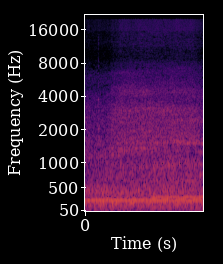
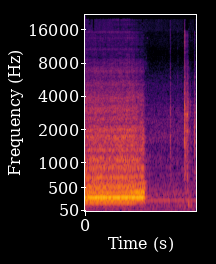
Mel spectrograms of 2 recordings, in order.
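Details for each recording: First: 2005 Audi A8 sunroof wind deflector motor after fix: paper wedged between motor and brace to take up tolerance; smooth steady motor hum with even tone, no grinding or rasp; deflector noise gone. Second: 2005 Audi A8 sunroof noise: rough, buzzy motor drone under a second then cuts off, from the wind deflector motor, exposed with the trim removed. Wind deflector adjustment/tolerance issue; fix options include disconnecting the motor.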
